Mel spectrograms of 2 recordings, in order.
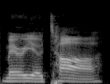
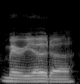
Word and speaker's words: Mariota: Everybody has quickly figured out how to pronounce Mariota, not Mariota.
